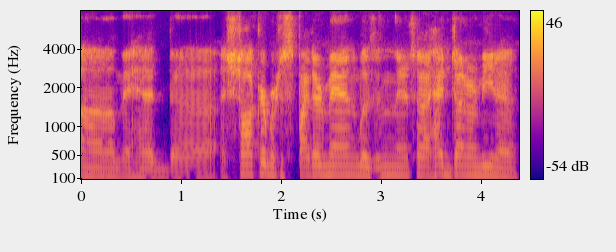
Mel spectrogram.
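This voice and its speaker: This man's voice sits fairly high in pitch, moving at a fairly quick pace with fairly even intonation. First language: not English. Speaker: comics commentator. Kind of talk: casual chat. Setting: live stream.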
